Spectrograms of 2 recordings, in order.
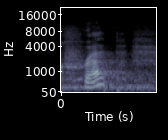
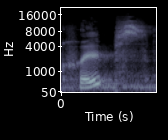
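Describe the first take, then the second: First: The word is said with a French-like pronunciation. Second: The word is said with an American pronunciation. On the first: The speaker calls it right. "a better pronunciation is" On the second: The speaker calls it wrong. "In the U S, we would likely say"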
